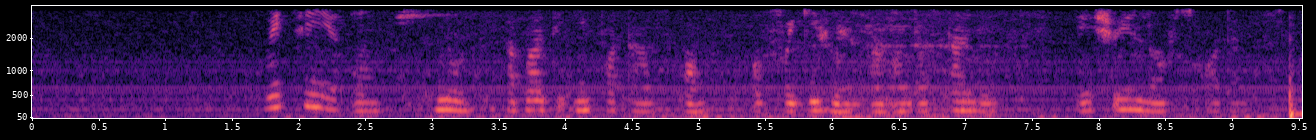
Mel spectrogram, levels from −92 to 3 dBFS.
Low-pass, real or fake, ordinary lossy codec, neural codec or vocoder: 3.6 kHz; real; none; none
